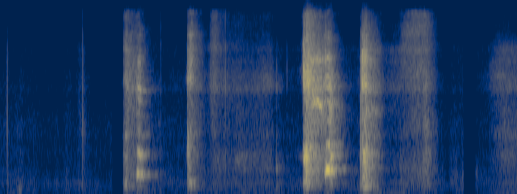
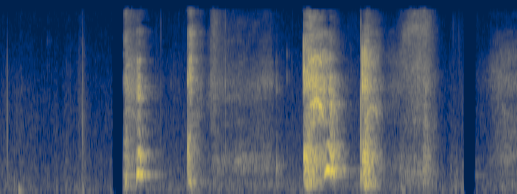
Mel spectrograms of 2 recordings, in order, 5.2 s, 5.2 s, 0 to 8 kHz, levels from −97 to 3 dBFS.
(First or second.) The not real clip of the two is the first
